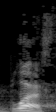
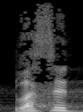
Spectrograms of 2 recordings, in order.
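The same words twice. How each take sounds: First: It is said in a plain everyday voice. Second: It is said in a dramatic preacher voice. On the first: "they wouldn't say blessed" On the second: "they would say blessed. And it's very preachery"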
